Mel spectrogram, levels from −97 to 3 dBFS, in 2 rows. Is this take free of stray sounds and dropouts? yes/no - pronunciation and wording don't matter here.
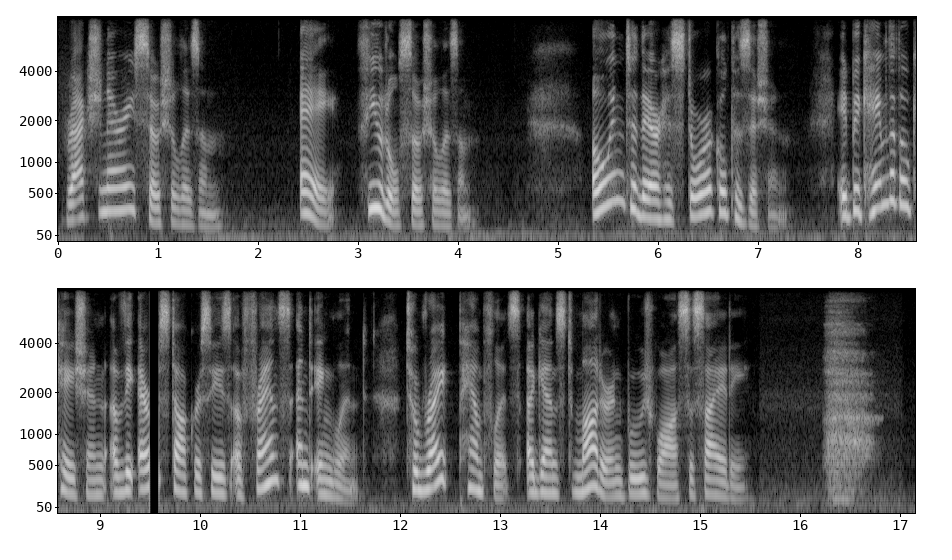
no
